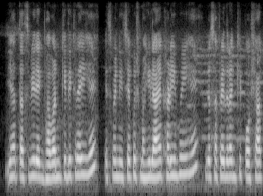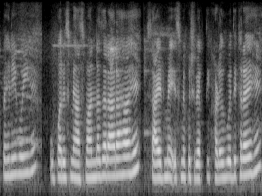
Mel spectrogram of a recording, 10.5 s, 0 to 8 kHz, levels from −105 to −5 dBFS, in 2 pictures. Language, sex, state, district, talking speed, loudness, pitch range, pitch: Hindi, female, Bihar, Jamui, 230 wpm, -26 LUFS, 190-215 Hz, 200 Hz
